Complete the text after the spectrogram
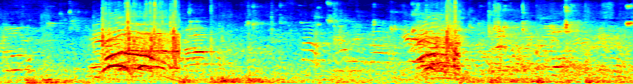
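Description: A crowd cheers loudly.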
